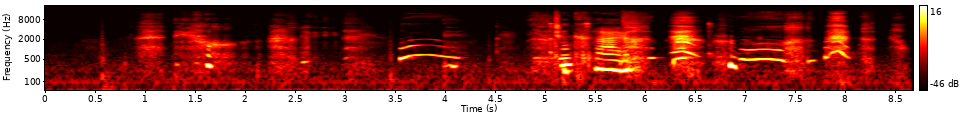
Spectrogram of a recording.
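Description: Young women laugh and chatter cheerfully together.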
